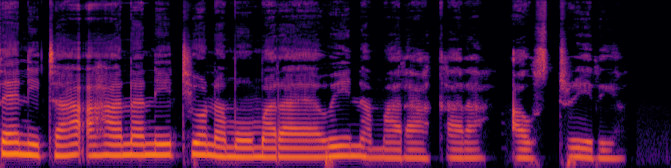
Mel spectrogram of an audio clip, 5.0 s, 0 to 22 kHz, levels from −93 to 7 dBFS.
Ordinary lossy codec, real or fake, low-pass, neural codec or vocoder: none; real; none; none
